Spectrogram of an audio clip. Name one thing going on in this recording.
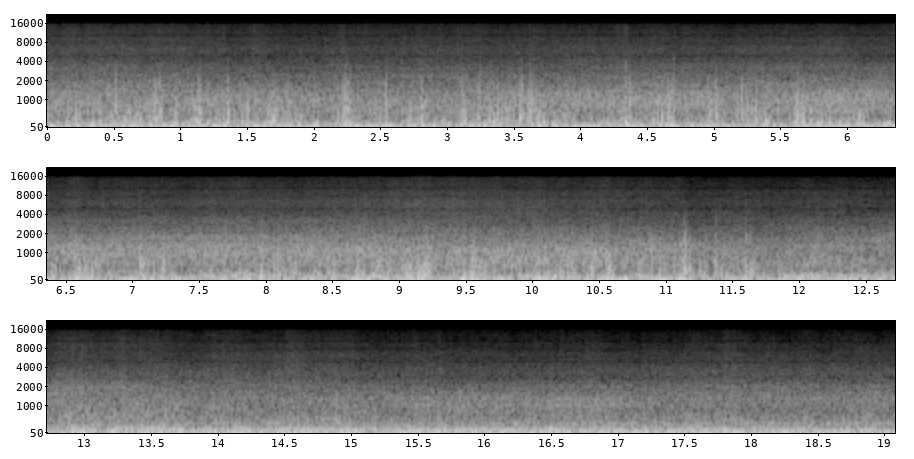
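Tyres roar on a motorway.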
